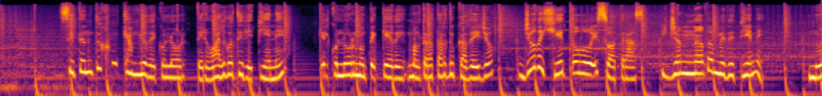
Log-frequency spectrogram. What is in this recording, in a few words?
Spanish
